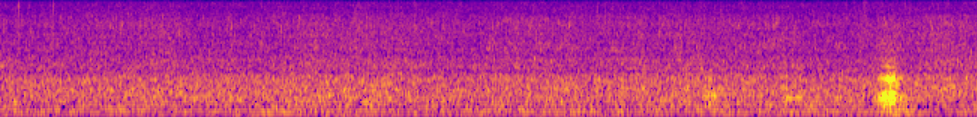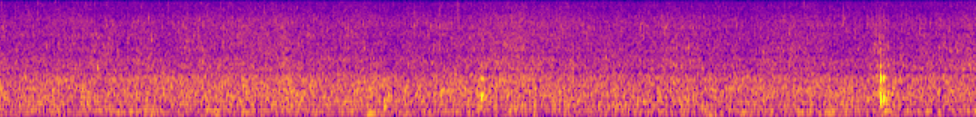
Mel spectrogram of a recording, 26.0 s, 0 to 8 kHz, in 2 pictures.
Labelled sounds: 11.7	12.0	croaking sound likely from a nearby submerged object, 0.81 to 1.1 kHz

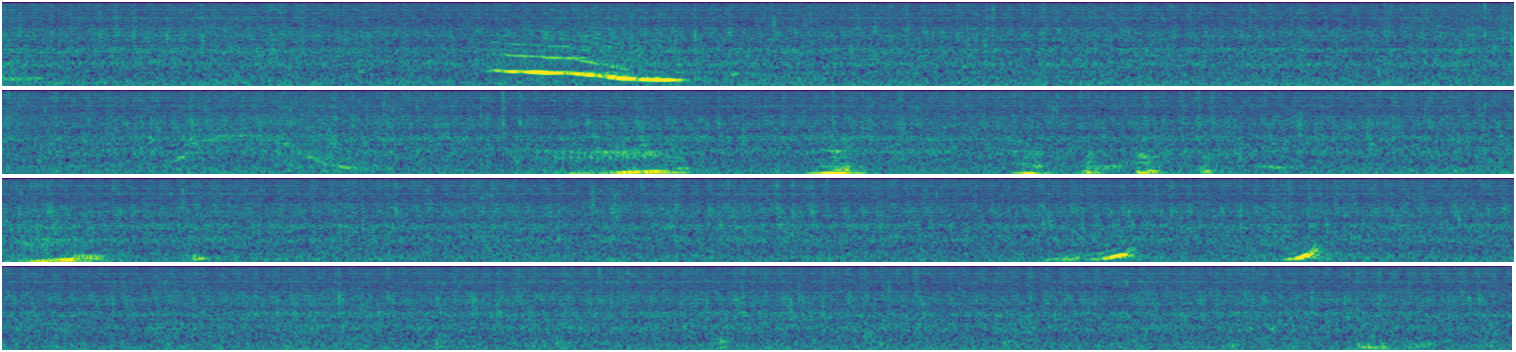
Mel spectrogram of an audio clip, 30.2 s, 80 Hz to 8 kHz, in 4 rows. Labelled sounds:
2.5	3.1	humpback whale, 0.78 to 1.8 kHz
10.4	10.7	humpback whale, 0.78 to 0.91 kHz

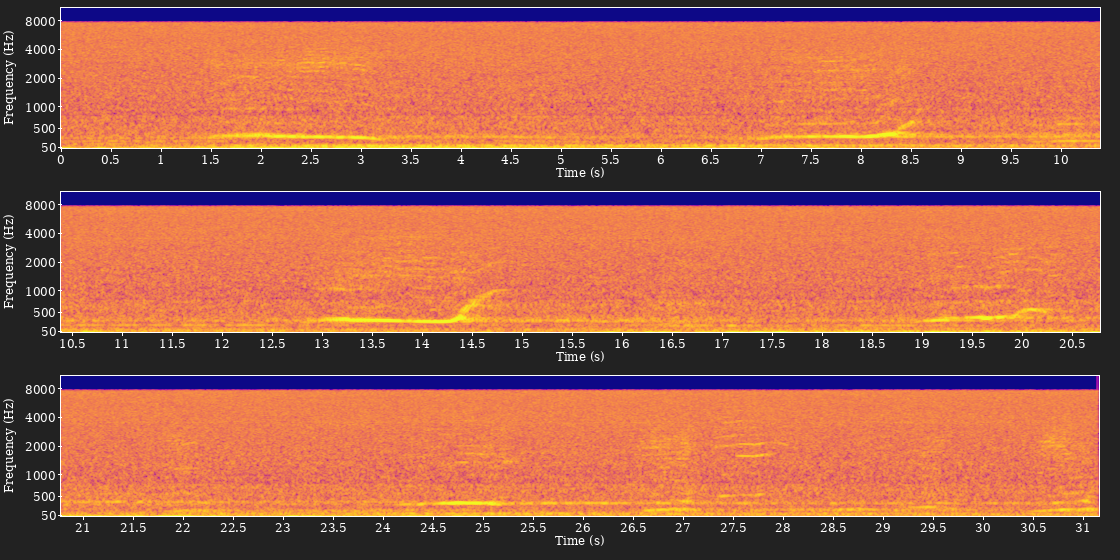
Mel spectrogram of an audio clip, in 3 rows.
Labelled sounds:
1.7	2.0	humpback whale, 1.9 to 2.1 kHz
14.5	14.9	humpback whale, 0.80 to 1.1 kHz
19.3	20.4	humpback whale, 0.99 to 2.3 kHz
27.3	28.0	humpback whale, 1.5 to 2.2 kHz

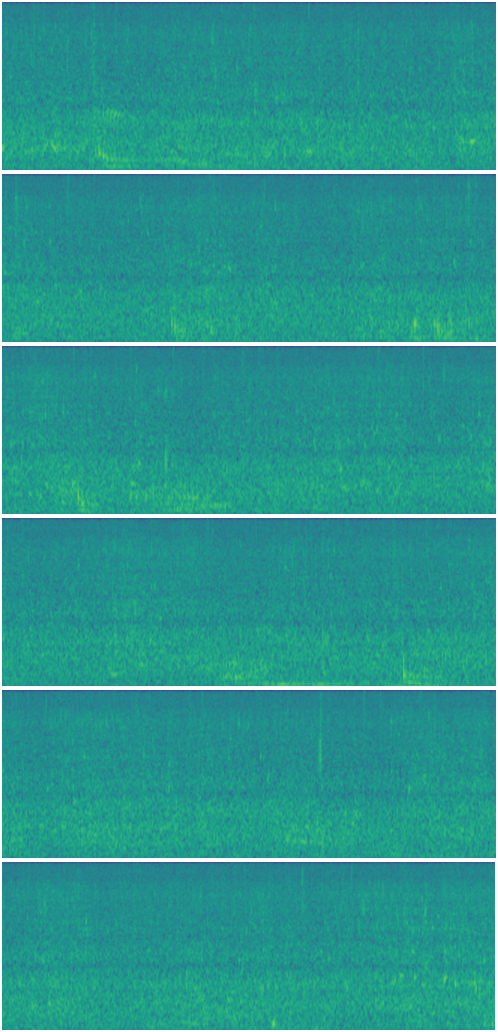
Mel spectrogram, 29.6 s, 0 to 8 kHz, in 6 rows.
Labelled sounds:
0.9	1.2	humpback whale, 0.88 to 1.2 kHz

